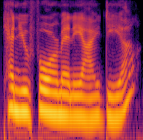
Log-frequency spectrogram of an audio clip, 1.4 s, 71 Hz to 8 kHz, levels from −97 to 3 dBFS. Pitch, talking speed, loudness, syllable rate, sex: 180 Hz, 210 wpm, -15 LUFS, 5.4 syllables/s, female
